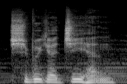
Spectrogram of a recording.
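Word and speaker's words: 渋谷事変: Because that's the pronunciation. Shibuya Jihen.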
